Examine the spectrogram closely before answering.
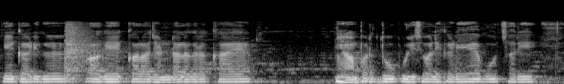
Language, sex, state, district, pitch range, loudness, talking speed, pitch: Hindi, male, Uttar Pradesh, Shamli, 120-125 Hz, -15 LUFS, 190 wpm, 120 Hz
